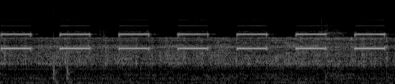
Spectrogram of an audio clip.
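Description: An uninterruptible power supply fitted with a LiFePO4 battery beeps in a steady, evenly spaced pattern, eight short high-pitched tones repeating without pause, fairly clear and close.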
